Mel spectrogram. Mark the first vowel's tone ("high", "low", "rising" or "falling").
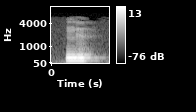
rising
